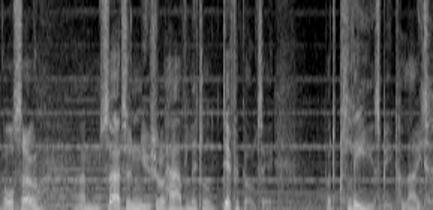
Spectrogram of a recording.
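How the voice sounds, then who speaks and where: A man's voice: medium pitch, sing-song, a little slow. A man voicing a senior grandmaster, instructive and dryly courteous, in a dramatised fantasy audiobook. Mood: measured, dry. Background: background music.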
